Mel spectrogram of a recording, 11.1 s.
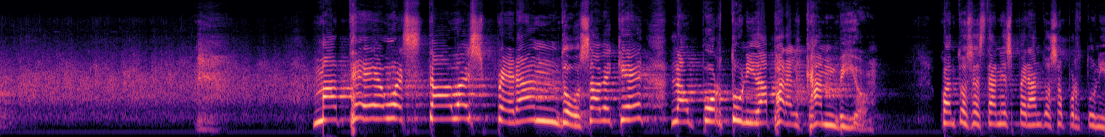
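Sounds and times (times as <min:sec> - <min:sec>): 
audience applause: 0:00.0 - 0:03.2
speech: 0:03.2 - 0:08.8, 0:09.4 - 0:11.0.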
